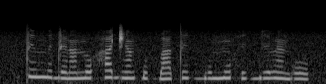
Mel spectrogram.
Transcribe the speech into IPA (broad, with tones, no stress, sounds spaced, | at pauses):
t i˦ m i˧ d e˨ ɾ ã˧ n o˧ h a˦ d͡ʒ ã˧ k͡p u˨ ɡ͡b a˨˦ t i˦˨ ɡ͡b u˧ m ũ˦ h i˧ ɡ͡b i˦ l ɛ̃˦ ɡ o˦˨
